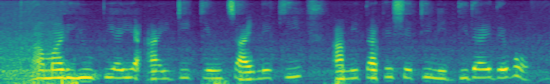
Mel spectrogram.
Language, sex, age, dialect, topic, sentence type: Bengali, female, 25-30, Northern/Varendri, banking, question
